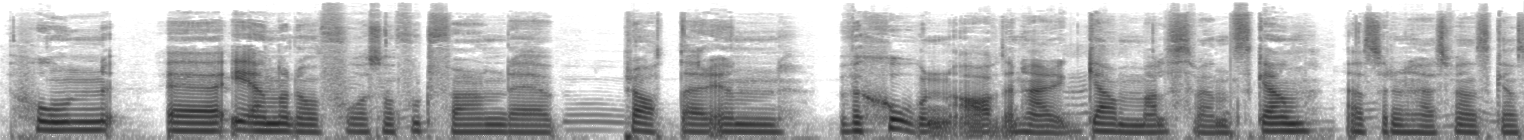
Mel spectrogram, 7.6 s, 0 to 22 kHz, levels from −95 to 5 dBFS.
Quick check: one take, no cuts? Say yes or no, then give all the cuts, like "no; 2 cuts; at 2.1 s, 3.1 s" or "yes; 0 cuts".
no; 1 cut; at 6.7 s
